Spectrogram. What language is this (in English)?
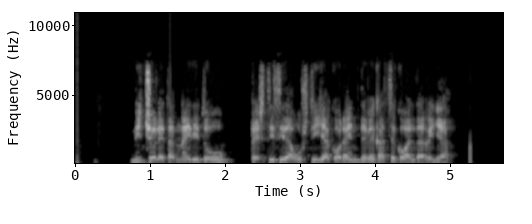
Basque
